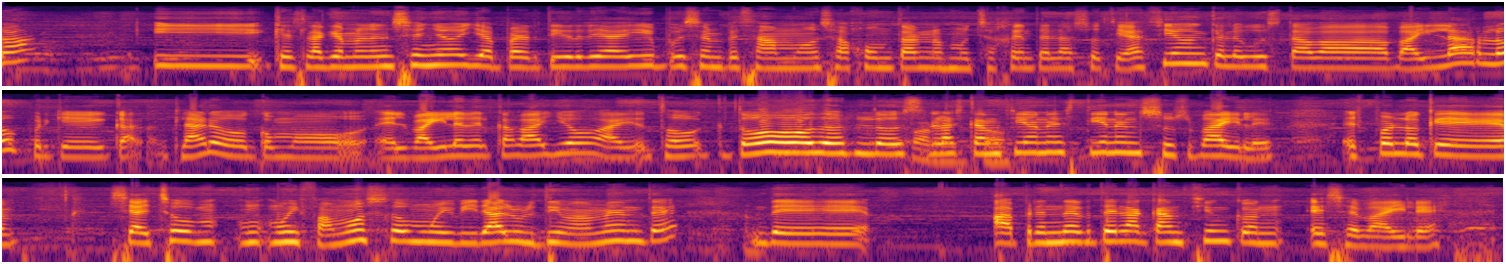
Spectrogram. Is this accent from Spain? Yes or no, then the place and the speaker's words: yes; Aragon, Spain; tengo 25 años, soy de Zaragoza, bueno, de un pueblo de Zaragoza.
